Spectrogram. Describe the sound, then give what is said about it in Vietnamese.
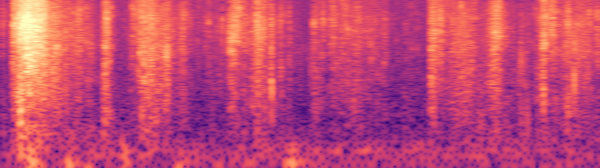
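Footsteps rustle and crunch over dry leaves outside in a steady run of many crackling steps. The steps are fairly loud and no voices are heard. “đột nhiên ở bên ngoài có tiếng loạt xà loạt xoạt, cứ như là ai đang dẫm lên lá khô mà đi.”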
